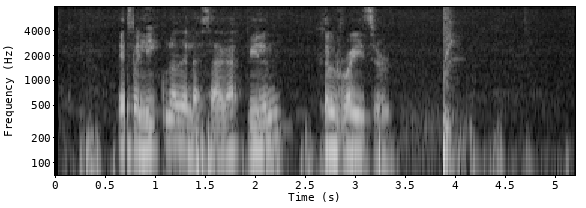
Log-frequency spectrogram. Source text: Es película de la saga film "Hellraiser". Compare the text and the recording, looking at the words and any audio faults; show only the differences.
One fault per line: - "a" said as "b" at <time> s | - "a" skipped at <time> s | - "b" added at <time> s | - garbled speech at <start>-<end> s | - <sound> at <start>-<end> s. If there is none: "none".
- dropout at 0.7-0.7 s
- thud at 3.9-4.1 s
